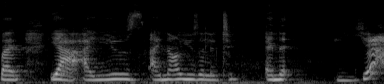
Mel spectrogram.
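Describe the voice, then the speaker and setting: A woman talks at a fairly high pitch. Background noise is noticeable. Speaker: beauty and lifestyle vlogger. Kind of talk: casual vlog talk to camera. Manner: hesitant, many ums.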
